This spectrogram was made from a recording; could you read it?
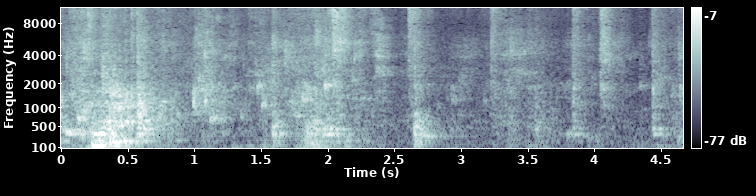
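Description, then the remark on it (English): Water gurgles and sloshes in a bathtub as it drains after the plug is pulled out, a busy churning that swells early and then settles into softer trickling with small splashes. “Did you pull out the plug?”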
